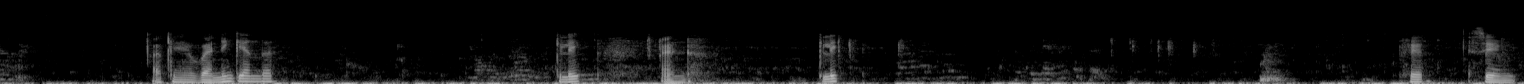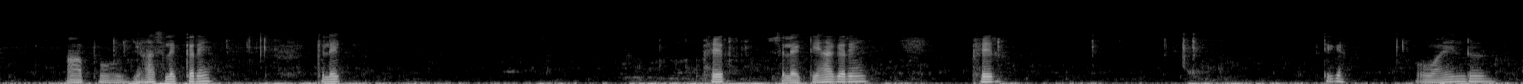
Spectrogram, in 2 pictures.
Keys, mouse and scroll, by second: 2.0 click, 4.6 right click, 5.4 click, 5.7 right click, 6.4 b, 7.2 click, 8.9 g, 9.3 click, 10.2 right click, 12.3 click, 13.4 right click, 15.6 click, 16.4 b, 16.6 click, 17.8 g, 18.2 click, 21.8 right click, 22.5 b, 23.0 click, 27.0 g, 27.3 click.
